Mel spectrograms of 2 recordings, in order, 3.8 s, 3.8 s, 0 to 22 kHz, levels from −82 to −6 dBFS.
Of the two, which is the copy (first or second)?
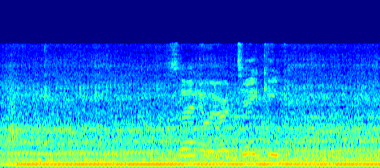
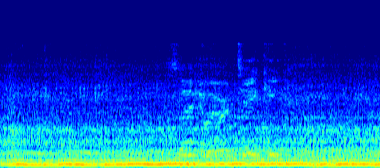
second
